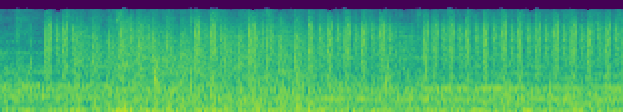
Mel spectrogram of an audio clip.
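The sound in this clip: Rapid, sustained automatic gunfire in a firefight around a ship's hatch: a dense, continuous volley of fast crackling shots that stays loud and steady throughout.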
